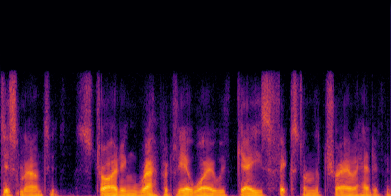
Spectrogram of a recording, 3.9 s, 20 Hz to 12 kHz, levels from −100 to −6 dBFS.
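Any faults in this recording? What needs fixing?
Throughout, the speech comes across rough and raspy, with nothing above 7.4 kHz. That's the AMR wideband (HD Voice) codec, and the damage fits its lowest 6.6 kbit/s mode, which is too starved to model the voice cleanly. To avoid it, run the AMR-WB link at 12.65 kbit/s or higher.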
